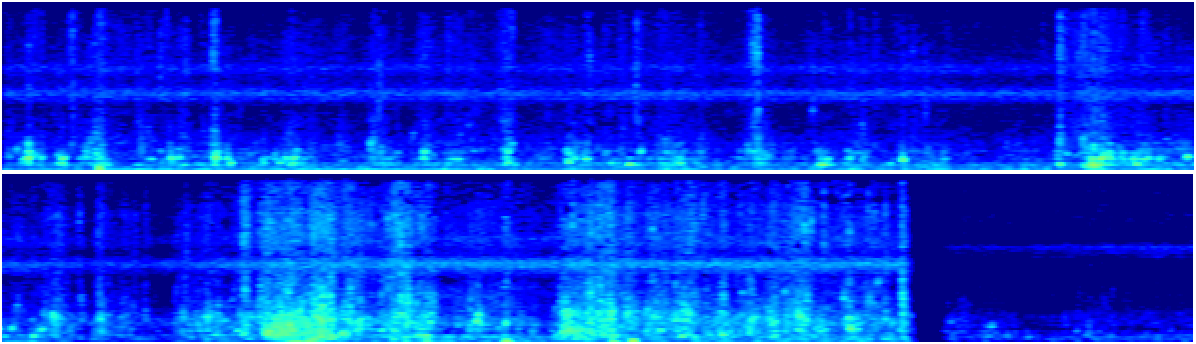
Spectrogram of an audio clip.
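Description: A shallow stream gurgles and flows over stones.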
